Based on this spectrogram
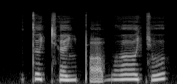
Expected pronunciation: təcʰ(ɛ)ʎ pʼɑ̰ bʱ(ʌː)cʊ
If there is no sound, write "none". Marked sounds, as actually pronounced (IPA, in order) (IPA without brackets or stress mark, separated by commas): ɛ, ʌː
